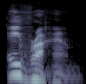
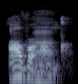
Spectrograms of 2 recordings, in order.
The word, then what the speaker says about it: Avraham: As simple as this may sound, we use the term, the word Abraham for Abraham, but I have heard, often Hebrew people use the phrase Avraham. Avraham. And is this the difference between the B and the V sound here?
